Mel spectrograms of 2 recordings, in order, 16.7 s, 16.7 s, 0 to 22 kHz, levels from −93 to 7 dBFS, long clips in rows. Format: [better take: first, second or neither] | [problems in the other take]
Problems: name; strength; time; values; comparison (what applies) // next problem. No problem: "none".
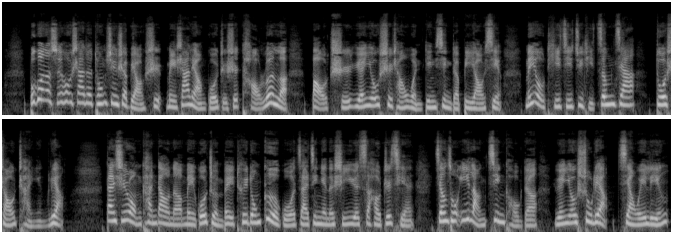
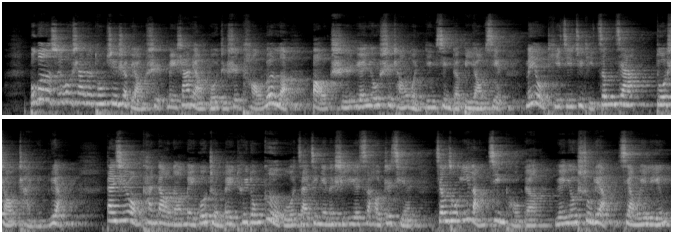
first | room echo; slight; dies away in 0.8 s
